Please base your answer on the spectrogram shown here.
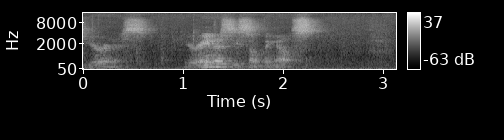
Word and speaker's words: Uranus: able to record with Uranus by the way that's how you pronounce it okay it is not your anus okay it's Uranus Uranus is something else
